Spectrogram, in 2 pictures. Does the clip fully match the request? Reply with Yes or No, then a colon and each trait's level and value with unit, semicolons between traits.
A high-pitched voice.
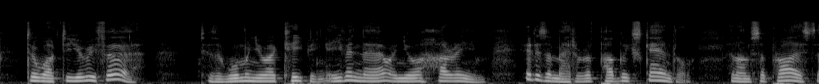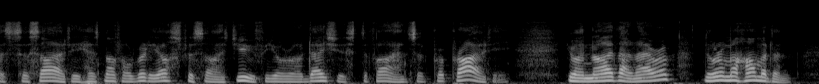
No: medium, 150 Hz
